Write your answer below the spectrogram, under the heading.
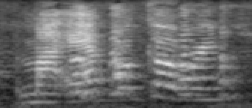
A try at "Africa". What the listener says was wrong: You make it have 4 syllables.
